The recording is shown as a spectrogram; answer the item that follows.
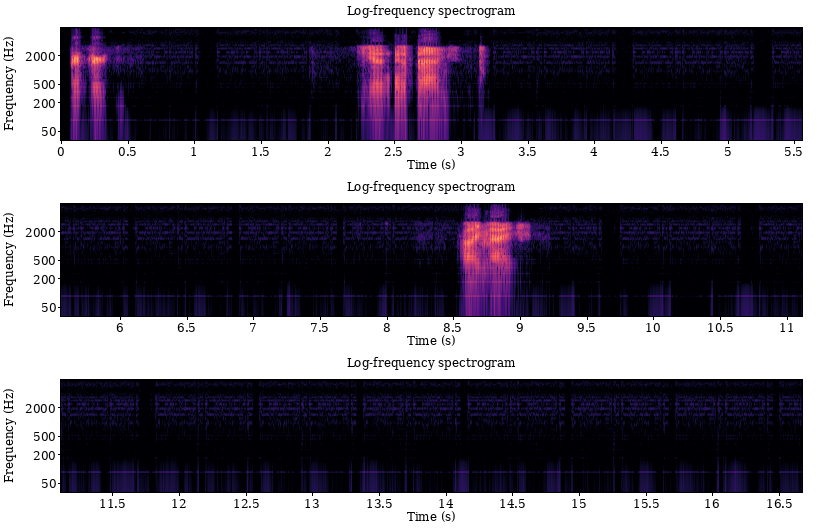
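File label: police radio dispatch, ScottsdalePolice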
